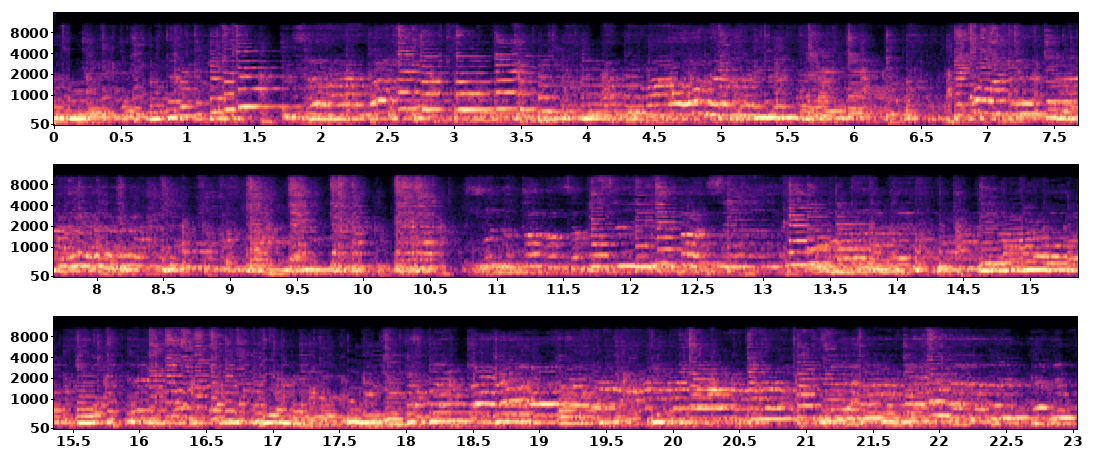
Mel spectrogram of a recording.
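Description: Solo flamenco guitar playing a run of picked melodic lines and chords. About halfway through comes a cluster of sharp, percussive strums.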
